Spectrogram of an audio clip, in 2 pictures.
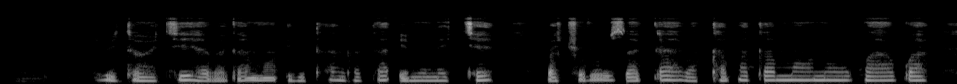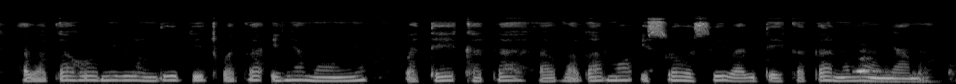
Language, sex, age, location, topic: Kinyarwanda, female, 50+, Musanze, agriculture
